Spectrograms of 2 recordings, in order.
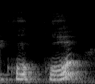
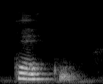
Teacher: entre cocô, que tem esse O pleno, e coco, que você tem um O reduzido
